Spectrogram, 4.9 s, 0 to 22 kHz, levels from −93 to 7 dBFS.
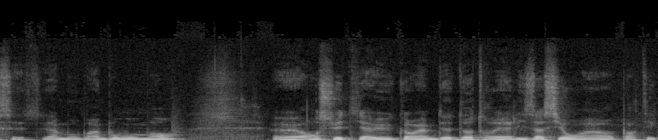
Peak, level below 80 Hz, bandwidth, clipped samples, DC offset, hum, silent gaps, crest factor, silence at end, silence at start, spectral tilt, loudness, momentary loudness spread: -12 dBFS; -74 dBFS; 12.5 kHz; under 0.1%; under 0.1%; none; none; 14 dB; 0 s; 0 s; -7.5 dB/octave; -27 LUFS; 7 LU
